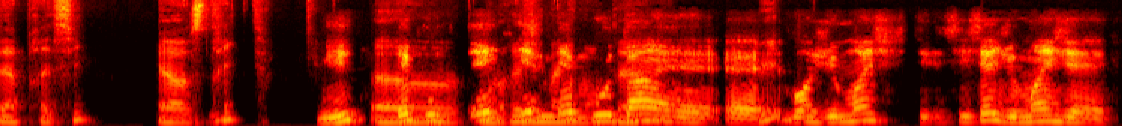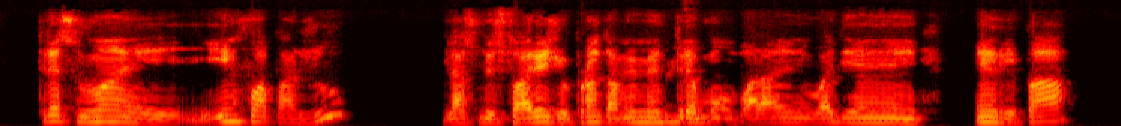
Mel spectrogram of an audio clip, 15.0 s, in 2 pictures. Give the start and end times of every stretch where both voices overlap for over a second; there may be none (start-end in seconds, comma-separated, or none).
2.5-4.3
